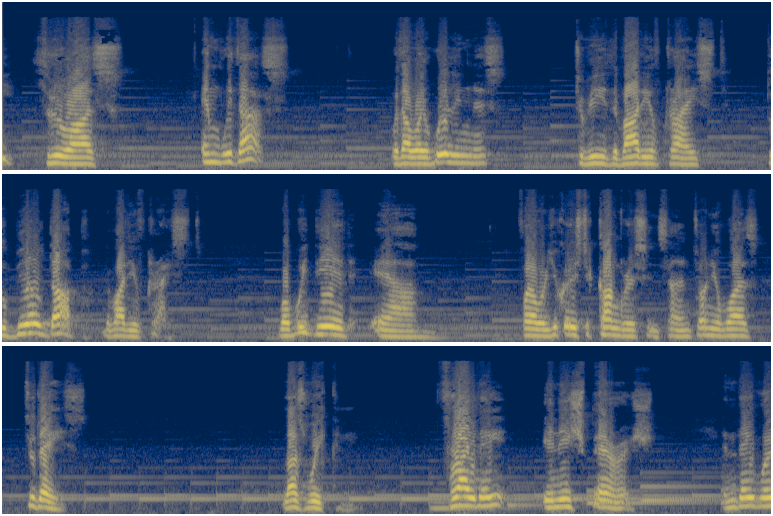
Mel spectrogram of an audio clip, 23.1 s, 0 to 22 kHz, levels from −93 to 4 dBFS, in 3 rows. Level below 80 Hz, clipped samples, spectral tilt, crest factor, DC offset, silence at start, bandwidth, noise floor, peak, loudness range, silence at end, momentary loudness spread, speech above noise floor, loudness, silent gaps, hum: -52 dBFS; under 0.1%; -6.5 dB/octave; 14 dB; under 0.1%; 0 s; 14 kHz; -47 dBFS; -4 dBFS; 4 LU; 0 s; 24 LU; 29 dB; -18 LUFS; none; none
